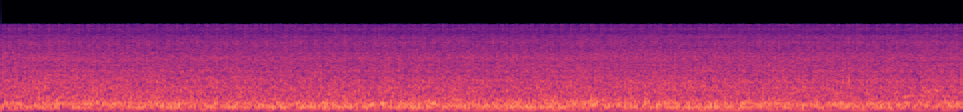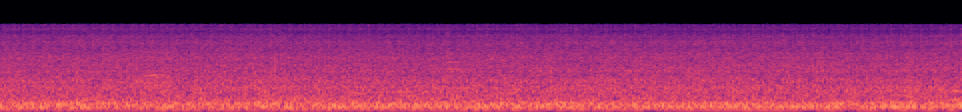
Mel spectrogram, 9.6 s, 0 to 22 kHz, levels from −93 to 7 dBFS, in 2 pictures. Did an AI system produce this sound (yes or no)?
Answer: no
